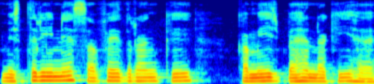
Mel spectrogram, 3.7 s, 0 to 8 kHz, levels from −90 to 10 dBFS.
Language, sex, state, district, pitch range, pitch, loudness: Hindi, male, Chhattisgarh, Sukma, 120-130 Hz, 125 Hz, -15 LUFS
